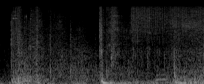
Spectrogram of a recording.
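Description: A rifle shot cracks.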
